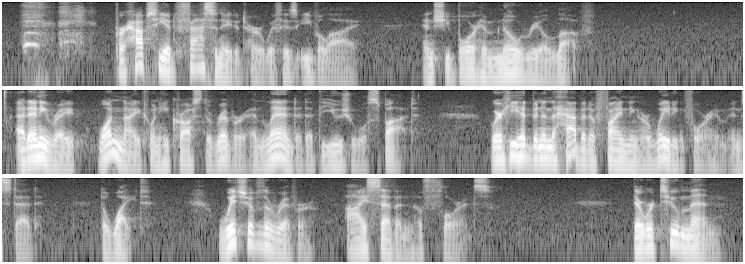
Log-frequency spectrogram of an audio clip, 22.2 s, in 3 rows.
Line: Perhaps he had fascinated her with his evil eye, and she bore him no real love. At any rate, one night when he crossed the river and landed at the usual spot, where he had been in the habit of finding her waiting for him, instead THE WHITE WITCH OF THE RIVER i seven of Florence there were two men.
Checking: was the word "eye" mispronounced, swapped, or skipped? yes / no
no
